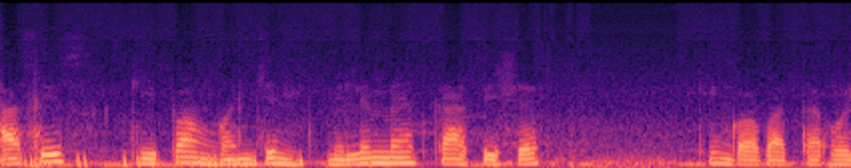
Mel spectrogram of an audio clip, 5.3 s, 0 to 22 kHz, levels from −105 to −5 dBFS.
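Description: A speech recording of about 5 seconds breaks into a stutter between 3.37 and 3.62 s: four brief hitches, the longest 70 ms, stretched sound filling 130 ms, roughly half that span. These are repeated stalls (stutter), where late packets kept draining the jitter buffer and the receiver extended the last sound each time, so nothing is lost but the audio drags. From 3.68 to 4.24 s the sound hangs as a sustained, fading buzz or hiss for 540 ms with no silence before it resumes exactly where it left off, pushing everything after it 540 ms later. That is a call audio freeze, likely from packets held up in transit while the receiver continued the last sound.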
